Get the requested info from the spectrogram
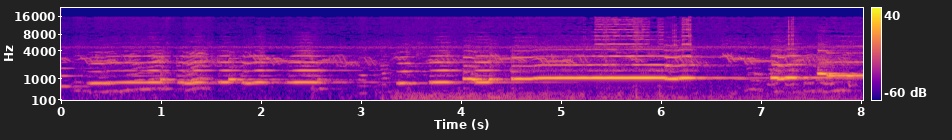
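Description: Flute music: a solo melody of held and sliding notes with quick ornaments. A low steady hum sits beneath it from about three seconds in.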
